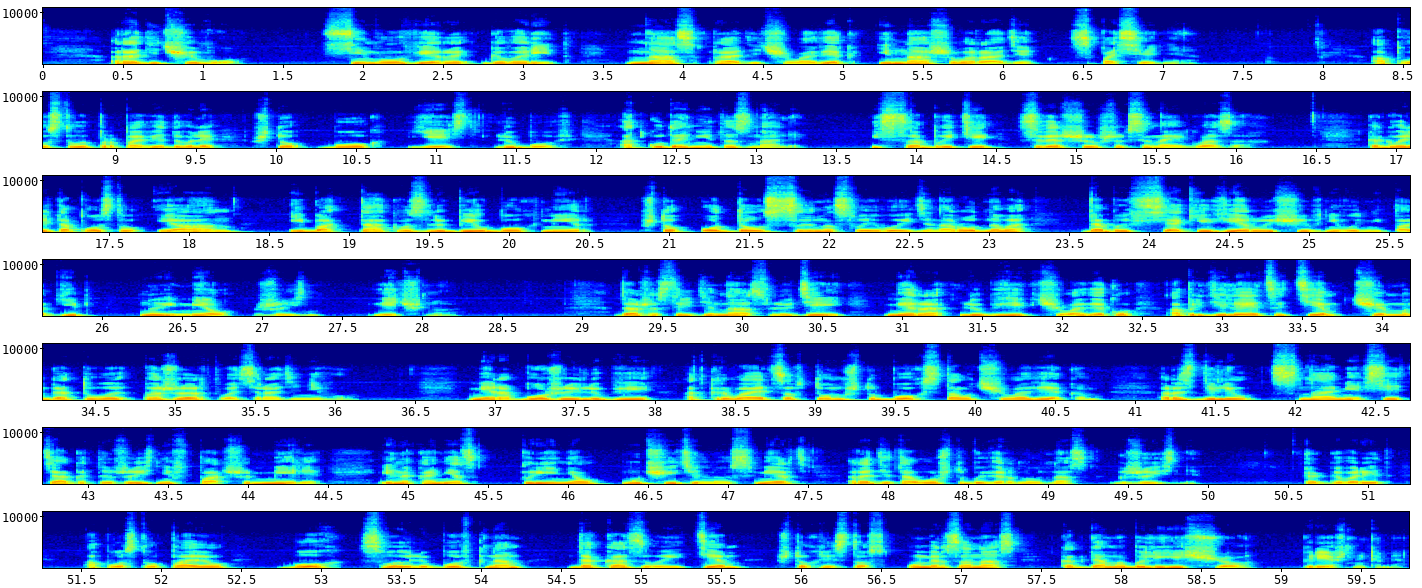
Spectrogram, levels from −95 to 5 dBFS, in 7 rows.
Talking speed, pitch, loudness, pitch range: 120 wpm, 115 Hz, -27 LUFS, 100-125 Hz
